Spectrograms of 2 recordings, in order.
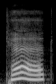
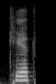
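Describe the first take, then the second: First: The pitch rises across the word. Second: The pitch stays level across the word. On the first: "was rising intonation" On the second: "was level"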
